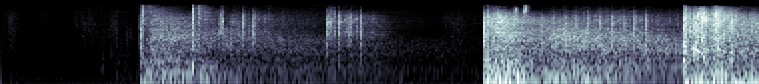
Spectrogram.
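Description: Loud bursts of gunfire ring out close by.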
